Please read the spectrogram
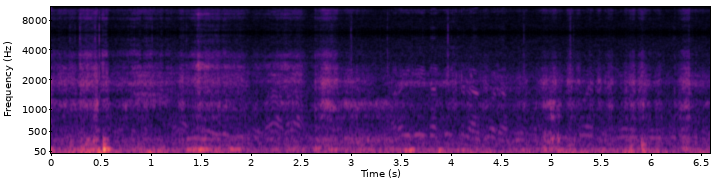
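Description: Low rumbling and scattered bumps from a body-mounted camera rubbing and knocking as the climber moves on rock, with wind on the microphone.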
